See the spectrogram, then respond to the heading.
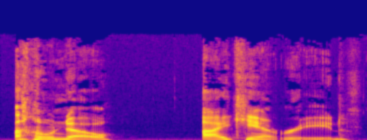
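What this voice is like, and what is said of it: Mock voice of condescending illiterate. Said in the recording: “here's my impression of a condescending illiterate”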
